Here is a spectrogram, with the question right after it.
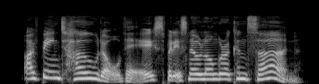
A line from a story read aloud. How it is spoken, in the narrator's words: the man snaps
